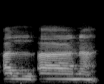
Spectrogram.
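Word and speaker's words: الآن: Di situ al-an jangan ragu untuk membacanya al-ana. Jadi huruf nunnya itu berharokat fathah.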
